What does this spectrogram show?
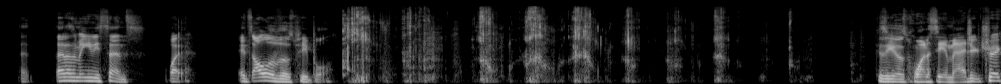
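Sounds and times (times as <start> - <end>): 
speech: 0.2 - 3.4, 8.8 - 9.9
crunching on chips: 3.4 - 8.8.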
